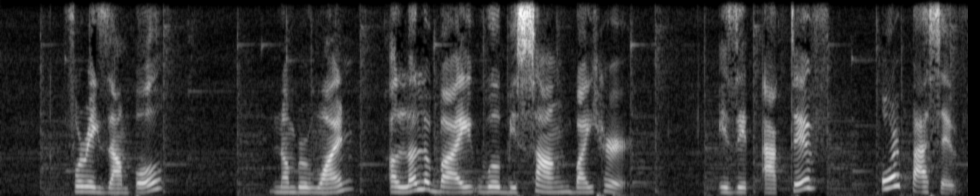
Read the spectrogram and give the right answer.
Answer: Precisely, it's in the passive voice.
